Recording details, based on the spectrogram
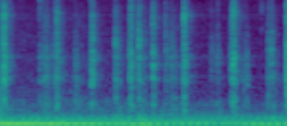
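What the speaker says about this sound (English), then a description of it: "then you start typing" Fast, light clicking of keys on a computer keyboard, close and steady over a low electrical hum, with no voices.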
